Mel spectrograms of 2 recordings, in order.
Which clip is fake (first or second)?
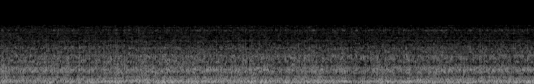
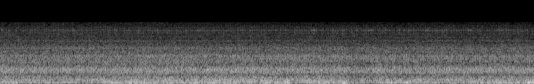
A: first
